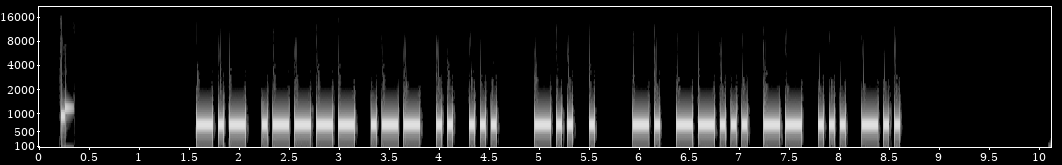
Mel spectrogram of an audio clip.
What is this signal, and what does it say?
Morse code, heard as a keyed tone, about 22 wpm, 700 Hz. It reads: K1WIS DE N7MSD
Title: USA Callsign DE Callsign 22wpm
